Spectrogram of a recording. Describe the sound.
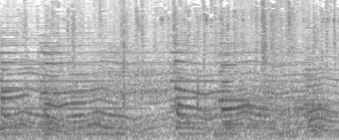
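The hooves of a horse drawing a carriage bus clip-clop at a steady, unhurried pace, moderately loud, with a voice talking over them throughout.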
